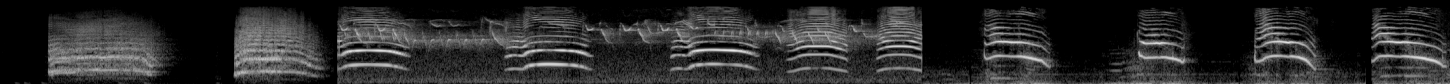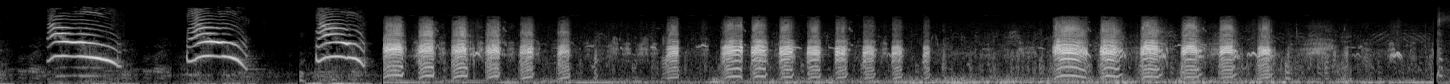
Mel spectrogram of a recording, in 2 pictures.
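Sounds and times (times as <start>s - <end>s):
peacock calls: 2.4s - 10.6s, 11.3s - 15.8s, 16.4s - 23.4s
kittens meowing: 5.0s - 6.0s, 6.7s - 9.2s, 9.8s - 10.6s, 11.3s - 15.8s, 16.4s - 17.0s, 17.6s - 18.3s
elephant trumpeting: 6.8s - 9.2s, 9.8s - 10.6s, 11.3s - 15.8s, 16.4s - 17.0s.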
